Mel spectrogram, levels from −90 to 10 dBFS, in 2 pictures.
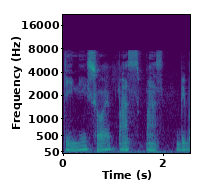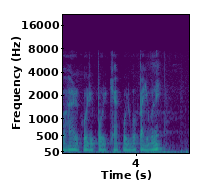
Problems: constant background noise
